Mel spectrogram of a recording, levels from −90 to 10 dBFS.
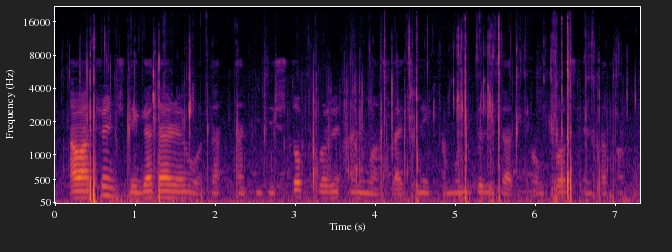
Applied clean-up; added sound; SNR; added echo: none; Cat; 1 dB; none.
